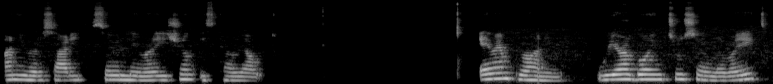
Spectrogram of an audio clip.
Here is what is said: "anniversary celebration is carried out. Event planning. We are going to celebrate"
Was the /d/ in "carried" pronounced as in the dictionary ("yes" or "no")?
no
